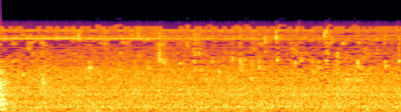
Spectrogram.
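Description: Steady low background hiss with a faint, thin high-pitched whine: room tone between spoken lines.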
